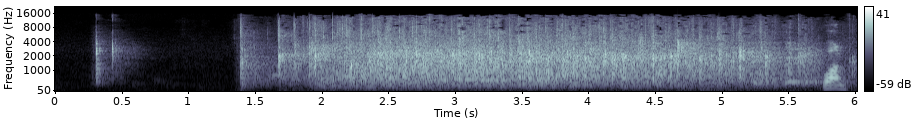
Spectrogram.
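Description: A brief sharp click about a third of a second in, as the snooker shot is struck. About a second later the audience starts applauding the potted red and keeps going until the referee's call.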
